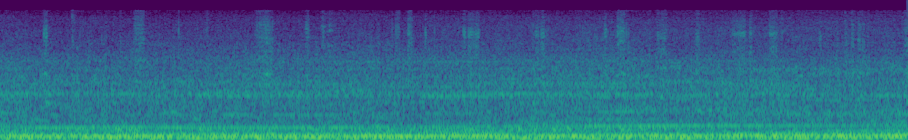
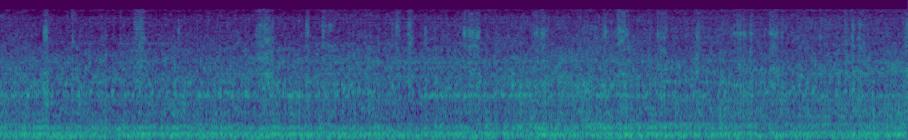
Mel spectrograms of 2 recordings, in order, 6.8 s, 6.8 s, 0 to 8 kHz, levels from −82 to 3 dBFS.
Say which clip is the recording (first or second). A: first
